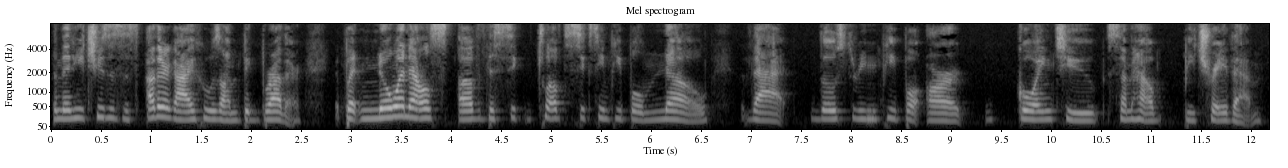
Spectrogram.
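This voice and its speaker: A woman's voice: mid-range voice, fairly even intonation, a little slow, dark tone. Rambling, chatty woman recapping a show. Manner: rambling storytelling full of "like" and "um". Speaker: podcast co-host. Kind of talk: casual pop-culture chat.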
